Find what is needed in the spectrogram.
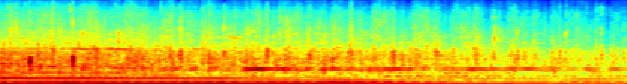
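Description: Guests applauding, the last few claps in the first second, then the applause thinning out under music of sustained chords over a deep bass note.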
